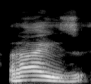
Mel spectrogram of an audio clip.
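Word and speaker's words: rise: आई हो गया और एस ई का उच्चारण यहां पर ज होगा ज ज ई हमने नहीं पढ़ना है राइज ऐसे पढ़ेंगे इसको राइज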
